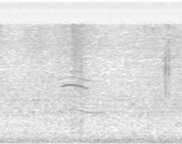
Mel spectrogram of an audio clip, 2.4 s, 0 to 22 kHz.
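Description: A cat meows briefly in Fallout 4, a short rising cry over a steady low ambient game hum, with a faint second chirp near the end.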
